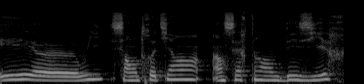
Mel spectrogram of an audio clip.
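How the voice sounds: The tone is dark and mellow. The intonation stays fairly even. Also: woman.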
